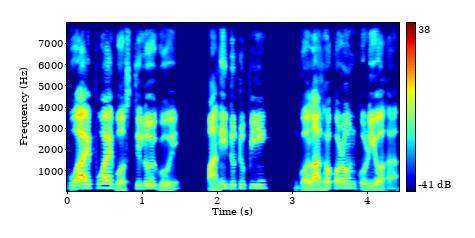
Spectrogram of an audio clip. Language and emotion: Assamese, neutral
